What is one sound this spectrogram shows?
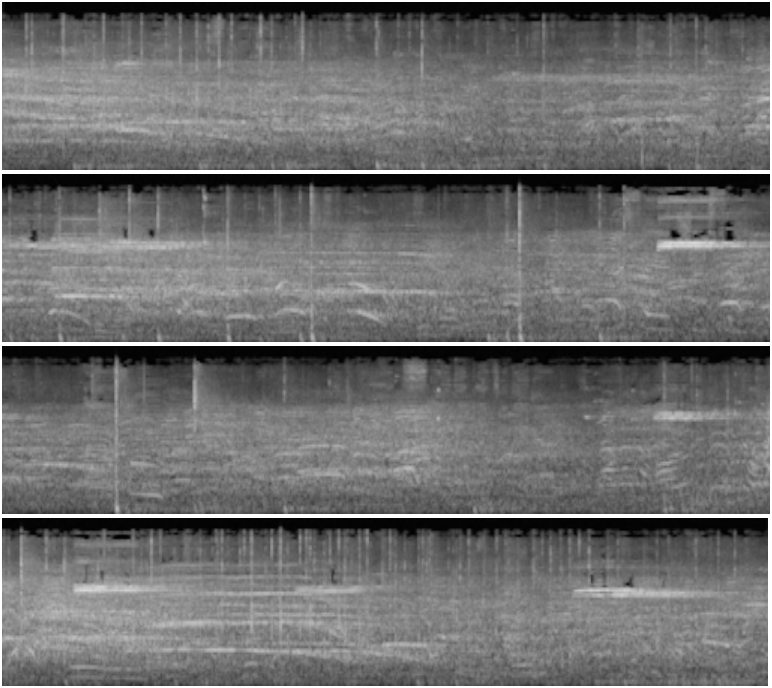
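A crowd of voices chatters and cheers throughout a large echoing hall.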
